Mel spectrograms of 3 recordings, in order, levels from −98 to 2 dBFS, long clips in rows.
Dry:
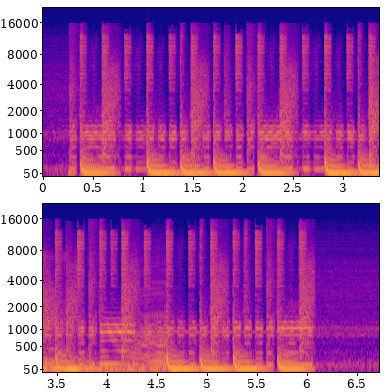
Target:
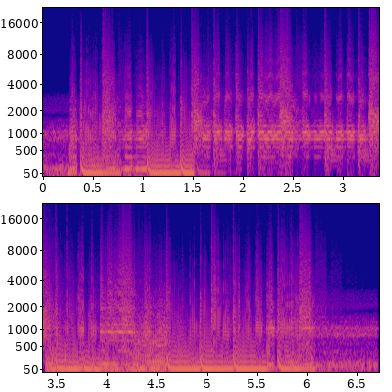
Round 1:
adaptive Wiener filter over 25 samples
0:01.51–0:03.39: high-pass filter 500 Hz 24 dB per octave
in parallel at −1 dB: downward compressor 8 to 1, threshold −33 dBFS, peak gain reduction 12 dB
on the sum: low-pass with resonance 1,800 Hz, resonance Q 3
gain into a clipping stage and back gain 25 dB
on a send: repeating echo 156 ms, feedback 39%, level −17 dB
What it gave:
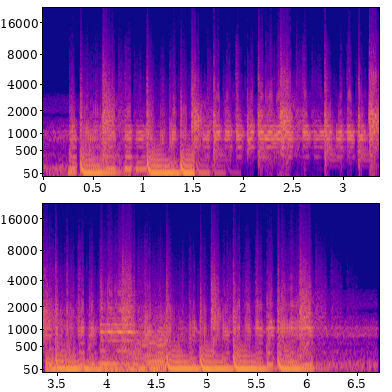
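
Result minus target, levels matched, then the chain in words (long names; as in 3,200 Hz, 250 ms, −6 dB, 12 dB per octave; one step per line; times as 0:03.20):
gain into a clipping stage and back: distortion −6 dB
adaptive Wiener filter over 25 samples
0:01.51–0:03.39: high-pass filter 500 Hz 24 dB per octave
in parallel at −1 dB: downward compressor 8 to 1, threshold −33 dBFS, peak gain reduction 12 dB
on the sum: low-pass with resonance 1,800 Hz, resonance Q 3
gain into a clipping stage and back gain 36 dB
on a send: repeating echo 156 ms, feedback 39%, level −17 dB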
